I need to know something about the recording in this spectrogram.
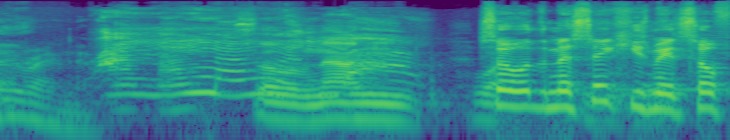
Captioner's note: gurgling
